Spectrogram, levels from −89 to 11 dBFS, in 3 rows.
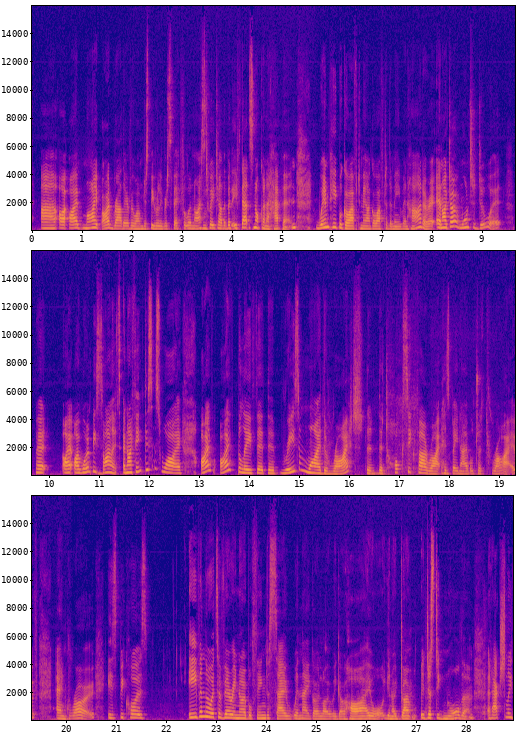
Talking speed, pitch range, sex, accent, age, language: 210 wpm, 190-245 Hz, female, Australian, 30-49, English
